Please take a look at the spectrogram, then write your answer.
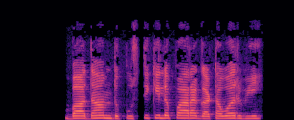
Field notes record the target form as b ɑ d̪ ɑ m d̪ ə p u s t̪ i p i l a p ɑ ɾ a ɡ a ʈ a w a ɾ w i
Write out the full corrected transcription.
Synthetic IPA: b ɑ d̪ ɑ m d̪ ə p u s t̪ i k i l a p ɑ ɾ a ɡ a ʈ a w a ɾ w i

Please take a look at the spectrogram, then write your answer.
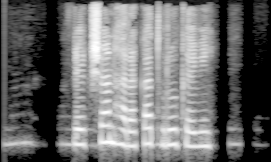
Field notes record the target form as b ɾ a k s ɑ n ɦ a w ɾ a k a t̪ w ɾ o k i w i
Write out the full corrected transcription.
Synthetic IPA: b ɾ e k ʃ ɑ n ɦ a ɾ a k a t̪ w ɾ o k a w i

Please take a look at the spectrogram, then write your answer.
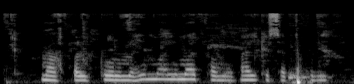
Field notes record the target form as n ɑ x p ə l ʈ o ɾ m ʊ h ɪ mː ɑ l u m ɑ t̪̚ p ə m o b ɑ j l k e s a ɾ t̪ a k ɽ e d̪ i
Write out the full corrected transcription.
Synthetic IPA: m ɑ x p ə l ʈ o l m ʊ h ɪ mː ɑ l u m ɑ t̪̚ p ə m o b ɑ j l k e s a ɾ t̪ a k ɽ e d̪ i

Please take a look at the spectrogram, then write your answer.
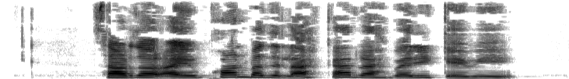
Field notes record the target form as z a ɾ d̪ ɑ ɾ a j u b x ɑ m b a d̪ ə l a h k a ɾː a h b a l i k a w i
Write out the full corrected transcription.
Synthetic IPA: s a ɾ d̪ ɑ ɾ a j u b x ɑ n b a d̪ ə l a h k a ɾː a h b a ɾ i k a w i

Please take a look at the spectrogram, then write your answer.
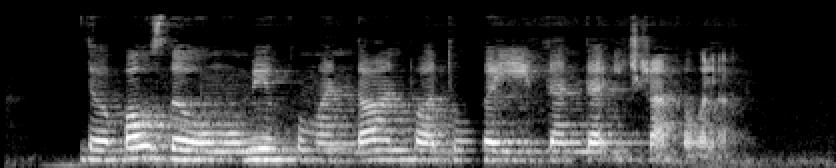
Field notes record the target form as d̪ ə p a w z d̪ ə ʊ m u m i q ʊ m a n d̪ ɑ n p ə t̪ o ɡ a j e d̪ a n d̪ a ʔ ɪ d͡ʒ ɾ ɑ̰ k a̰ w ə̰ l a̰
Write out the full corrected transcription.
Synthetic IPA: d̪ ə p a w z d̪ ə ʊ m u m i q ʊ m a n d̪ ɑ n p ə t̪ o ɡ a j e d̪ a n d̪ a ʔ ɪ d͡ʒ ɾ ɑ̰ k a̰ w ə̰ l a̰

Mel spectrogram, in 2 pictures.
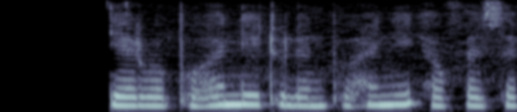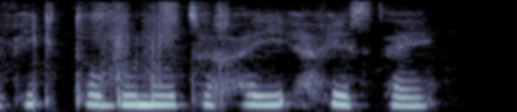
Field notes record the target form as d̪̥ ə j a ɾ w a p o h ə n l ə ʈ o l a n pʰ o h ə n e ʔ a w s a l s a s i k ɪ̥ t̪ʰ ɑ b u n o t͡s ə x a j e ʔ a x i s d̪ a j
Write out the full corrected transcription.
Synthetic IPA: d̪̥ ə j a ɾ w a p o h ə n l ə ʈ o l a n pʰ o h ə n e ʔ a w f a l s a f i k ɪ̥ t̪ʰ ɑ b u n o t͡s ə x a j e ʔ a x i s t̪ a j

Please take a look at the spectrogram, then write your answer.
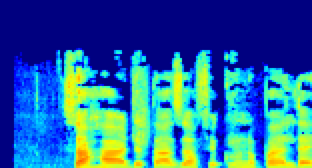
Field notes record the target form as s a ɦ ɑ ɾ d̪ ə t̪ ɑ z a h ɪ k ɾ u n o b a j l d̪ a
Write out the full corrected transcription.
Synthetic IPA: s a ɦ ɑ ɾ d̪ ə t̪ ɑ z a f ɪ k ɾ u n o p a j l d̪ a

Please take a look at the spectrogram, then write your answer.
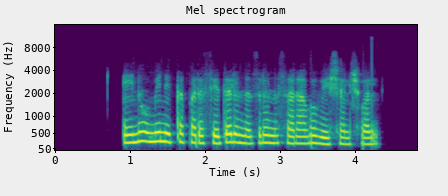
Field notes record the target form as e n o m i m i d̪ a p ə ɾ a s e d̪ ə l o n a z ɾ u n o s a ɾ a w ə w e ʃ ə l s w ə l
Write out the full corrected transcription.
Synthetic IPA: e n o m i n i t̪ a p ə ɾ a s e d̪ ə l o n a z ɾ u n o s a ɾ a w ə w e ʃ ə l ʃ w ə l

